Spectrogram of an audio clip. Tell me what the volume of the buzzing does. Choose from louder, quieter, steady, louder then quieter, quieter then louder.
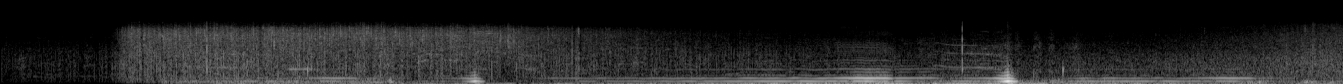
louder then quieter.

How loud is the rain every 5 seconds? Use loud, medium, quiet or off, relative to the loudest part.
loud, medium, medium.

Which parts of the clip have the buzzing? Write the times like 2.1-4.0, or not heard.
2.1-13.4.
